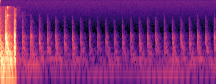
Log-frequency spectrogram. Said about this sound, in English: Ooh, look at you sneaking the music in.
